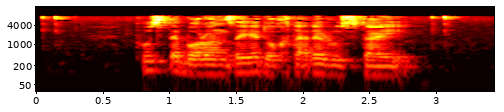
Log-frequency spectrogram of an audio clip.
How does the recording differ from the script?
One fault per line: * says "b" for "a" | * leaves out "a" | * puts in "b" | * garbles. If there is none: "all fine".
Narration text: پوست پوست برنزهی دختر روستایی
* leaves out "پوست"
